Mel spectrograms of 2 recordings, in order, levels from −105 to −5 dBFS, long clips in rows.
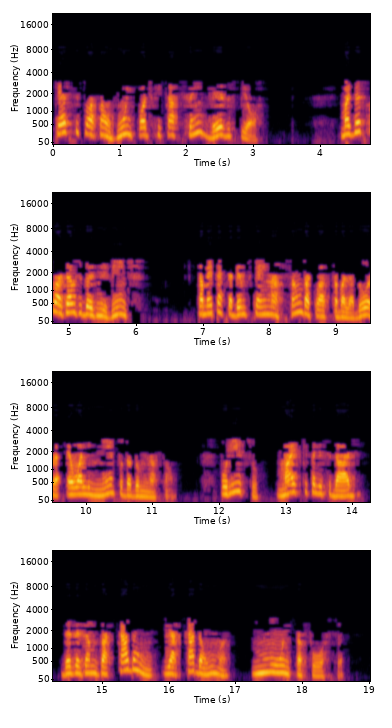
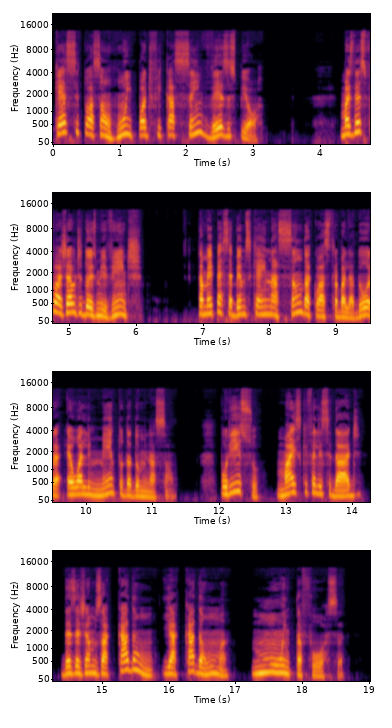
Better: second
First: garbled, watery; badly; nothing above 3 kHz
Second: none

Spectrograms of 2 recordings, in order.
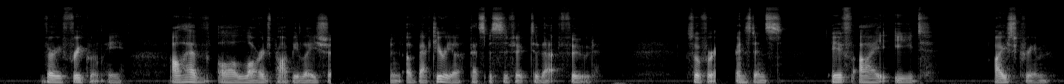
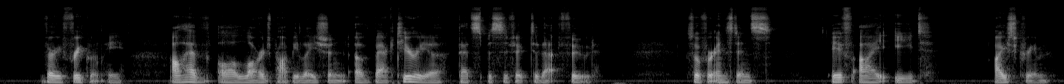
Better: second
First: audio freezing; at 3.5 s for 0.5 s and at 7 s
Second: none

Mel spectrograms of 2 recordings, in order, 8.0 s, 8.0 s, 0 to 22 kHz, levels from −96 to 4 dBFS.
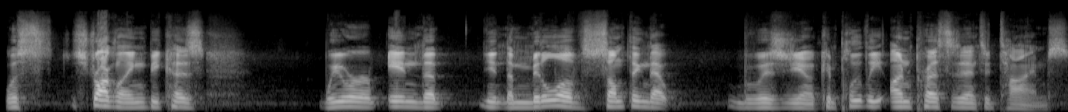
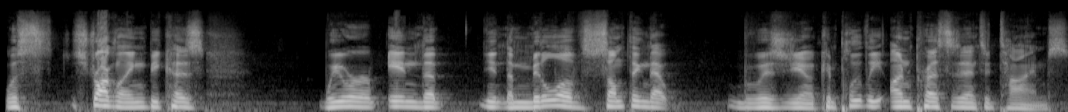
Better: second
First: thin; somewhat; fading below 350 Hz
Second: none

